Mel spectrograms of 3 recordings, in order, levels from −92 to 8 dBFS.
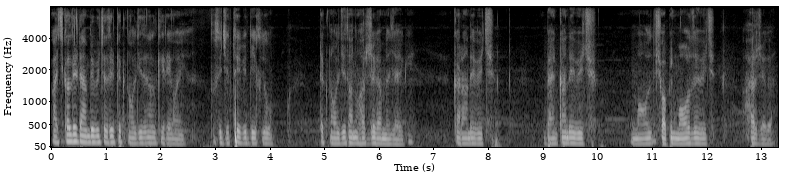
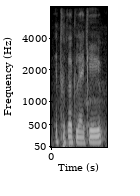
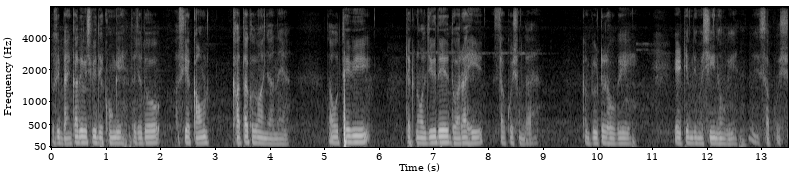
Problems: constant background noise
